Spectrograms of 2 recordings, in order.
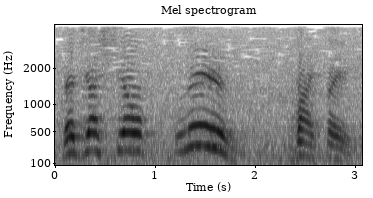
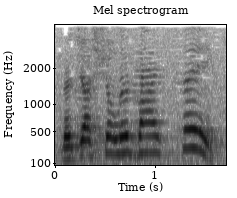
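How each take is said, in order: First: The word live carries the main stress. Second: The word faith carries the main stress. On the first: "guess which word he's going to be emphasizing? No. Live" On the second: The focus is on faith itself. "there he'll be emphasizing a different word. Which word? Faith"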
